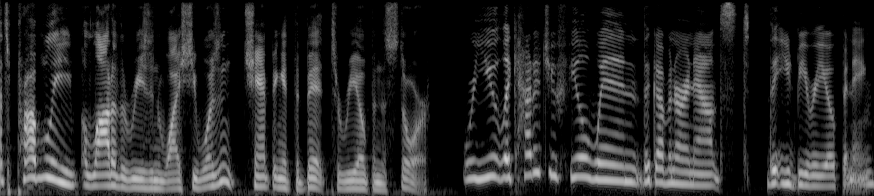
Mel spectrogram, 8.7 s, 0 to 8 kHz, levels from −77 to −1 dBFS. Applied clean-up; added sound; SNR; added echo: none; none; none; none.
